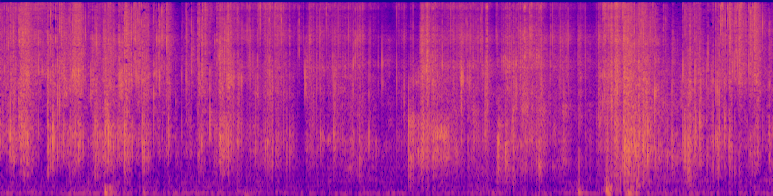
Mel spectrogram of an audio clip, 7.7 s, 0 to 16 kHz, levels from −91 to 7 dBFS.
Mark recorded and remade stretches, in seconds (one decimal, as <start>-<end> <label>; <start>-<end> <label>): 0.0-2.3 recorded; 2.3-6.2 remade; 6.2-7.7 recorded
